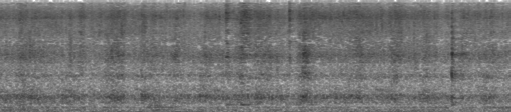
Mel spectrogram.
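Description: Ginger garlic paste and spices fry in a pan for aloo matar pulao, a continuous close sizzle with repeated scraping and clinking of a spoon stirring at irregular intervals.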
